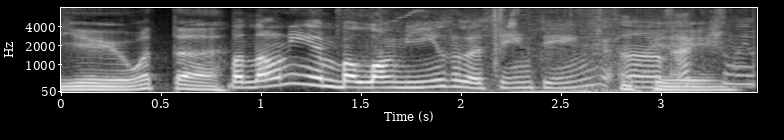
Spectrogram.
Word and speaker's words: bolognese: And they say Roscoe had the best pronunciation for bolognese. Bolognese. Bologna? No way. No, bolognese. Yeah, and then Bolognese. And then okay. Bologna is a city. Okay, because that's where it comes from.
